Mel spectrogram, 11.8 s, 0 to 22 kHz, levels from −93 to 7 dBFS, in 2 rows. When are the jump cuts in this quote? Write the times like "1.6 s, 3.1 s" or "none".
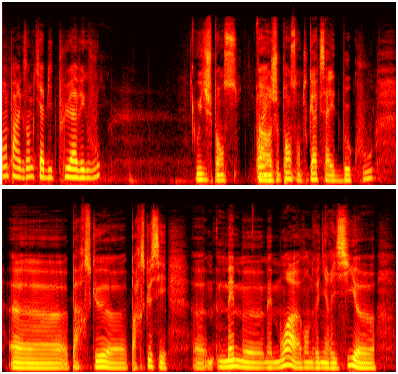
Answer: none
